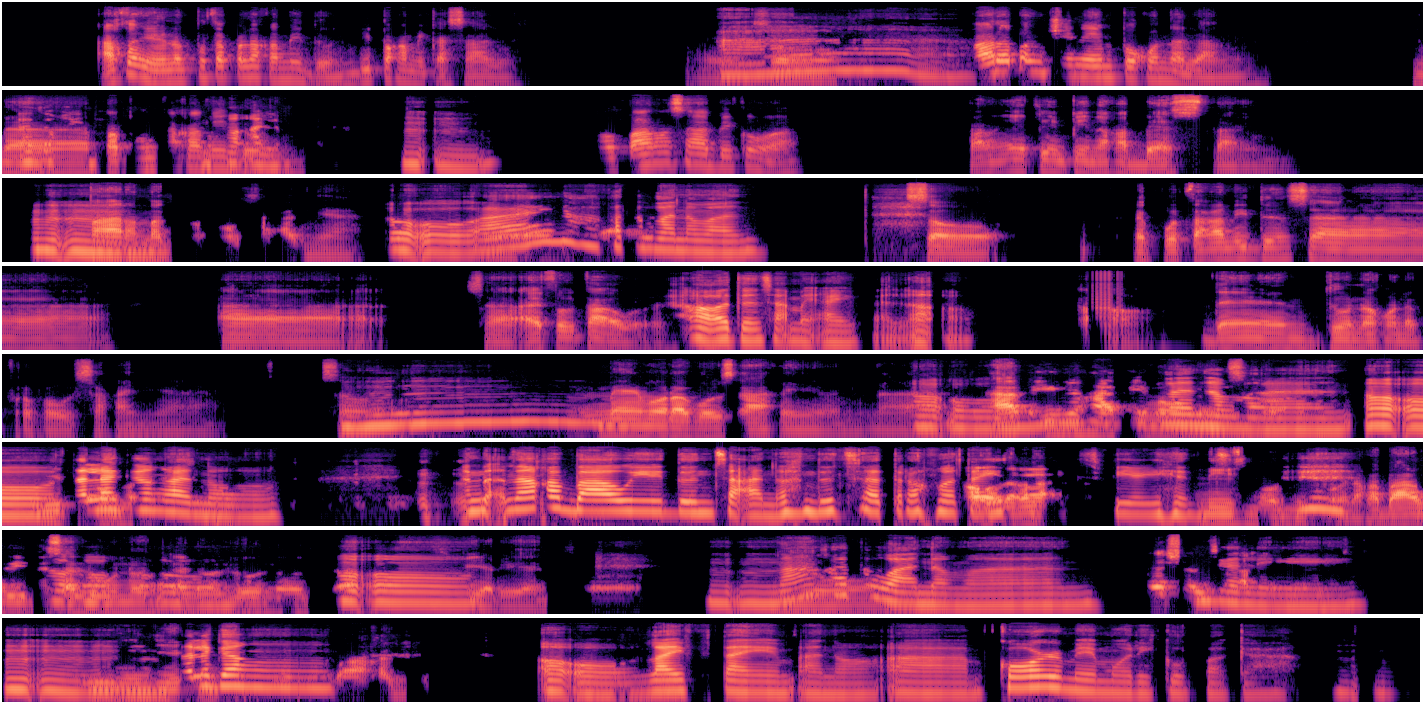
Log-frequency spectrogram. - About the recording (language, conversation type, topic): Filipino, unstructured, Ano ang pinaka-di malilimutang karanasan mo sa paglalakbay?
- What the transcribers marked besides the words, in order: drawn out: "Ah"; distorted speech; static; tapping; drawn out: "Mhm"; laugh; laugh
